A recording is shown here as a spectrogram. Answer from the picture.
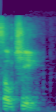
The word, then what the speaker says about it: Xochitl: It's pronounced Sochi. – Oh. Xochitl Gomez? – Yes. No, Sochi. That's it. – Oh, that's it? Just Sochi Gomez? – Yes.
